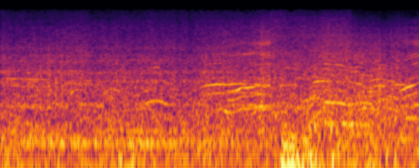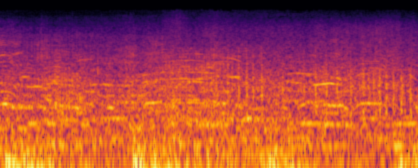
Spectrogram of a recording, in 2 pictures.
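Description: Heavy waves crash and roar.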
